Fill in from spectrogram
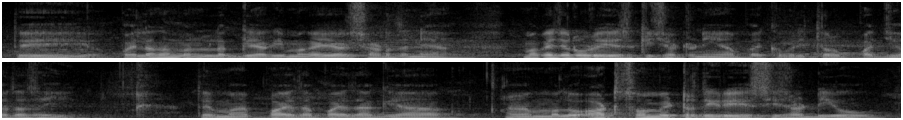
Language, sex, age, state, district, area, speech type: Punjabi, male, 30-45, Punjab, Patiala, urban, spontaneous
